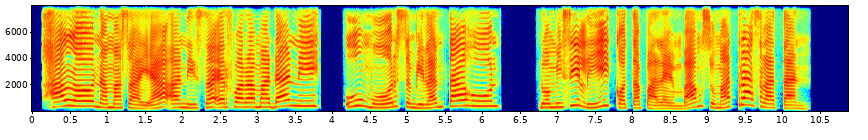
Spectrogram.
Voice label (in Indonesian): VO PERKENALAN DIRI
